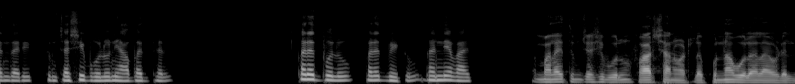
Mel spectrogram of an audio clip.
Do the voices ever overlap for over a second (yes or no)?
no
